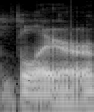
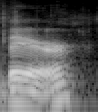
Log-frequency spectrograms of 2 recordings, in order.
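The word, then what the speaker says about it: Bair: Smithson Doug BLT bear I thought it was Blair but looks like I've mispronounced his name all along for many years but it's Doug Baer uh Dion James Pete O'Brien Mike Moore uh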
